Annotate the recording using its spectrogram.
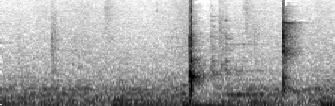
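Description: Crown cap of a glass beer bottle knocked off against a table edge with a hand smack: one sharp smack about a second in, then a lighter click shortly after as the cap comes away and the bottle foams open.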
